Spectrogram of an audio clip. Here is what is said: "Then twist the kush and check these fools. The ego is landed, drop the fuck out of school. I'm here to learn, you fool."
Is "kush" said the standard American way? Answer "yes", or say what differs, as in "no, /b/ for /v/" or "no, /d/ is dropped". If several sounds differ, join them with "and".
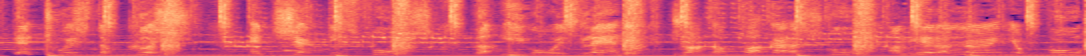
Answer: yes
